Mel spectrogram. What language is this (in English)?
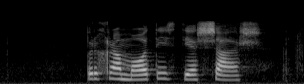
Afrikaans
